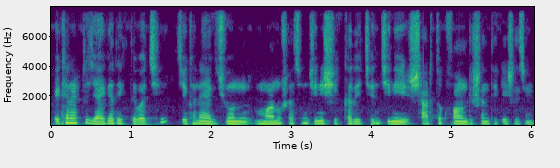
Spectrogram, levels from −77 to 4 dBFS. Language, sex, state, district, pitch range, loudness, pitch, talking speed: Bengali, male, Bihar, Katihar, 130-155 Hz, -15 LUFS, 135 Hz, 170 wpm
